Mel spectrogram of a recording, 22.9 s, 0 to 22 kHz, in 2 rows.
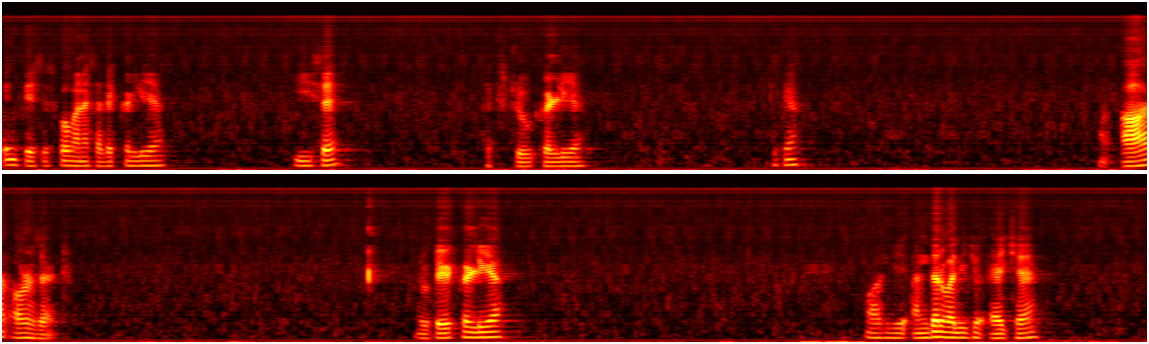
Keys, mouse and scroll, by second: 0.3 KP_1, 2.7 e, 8.0 middle click, 8.7-9.1 scroll down 2, 9.1-11.1 middle drag, 11.1 r, 15.0-16.6 middle drag, 16.6 right click, 17.5 right click, 18.8-19.8 drag, 19.8 right click, 20.5 shift+right click, 21.2 shift+right click, 21.7 shift+right click, 22.1 middle click.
